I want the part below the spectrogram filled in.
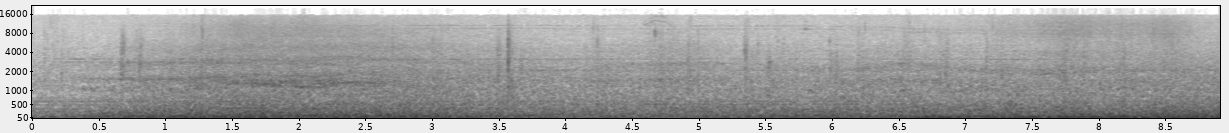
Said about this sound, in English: This is a bit windy now.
